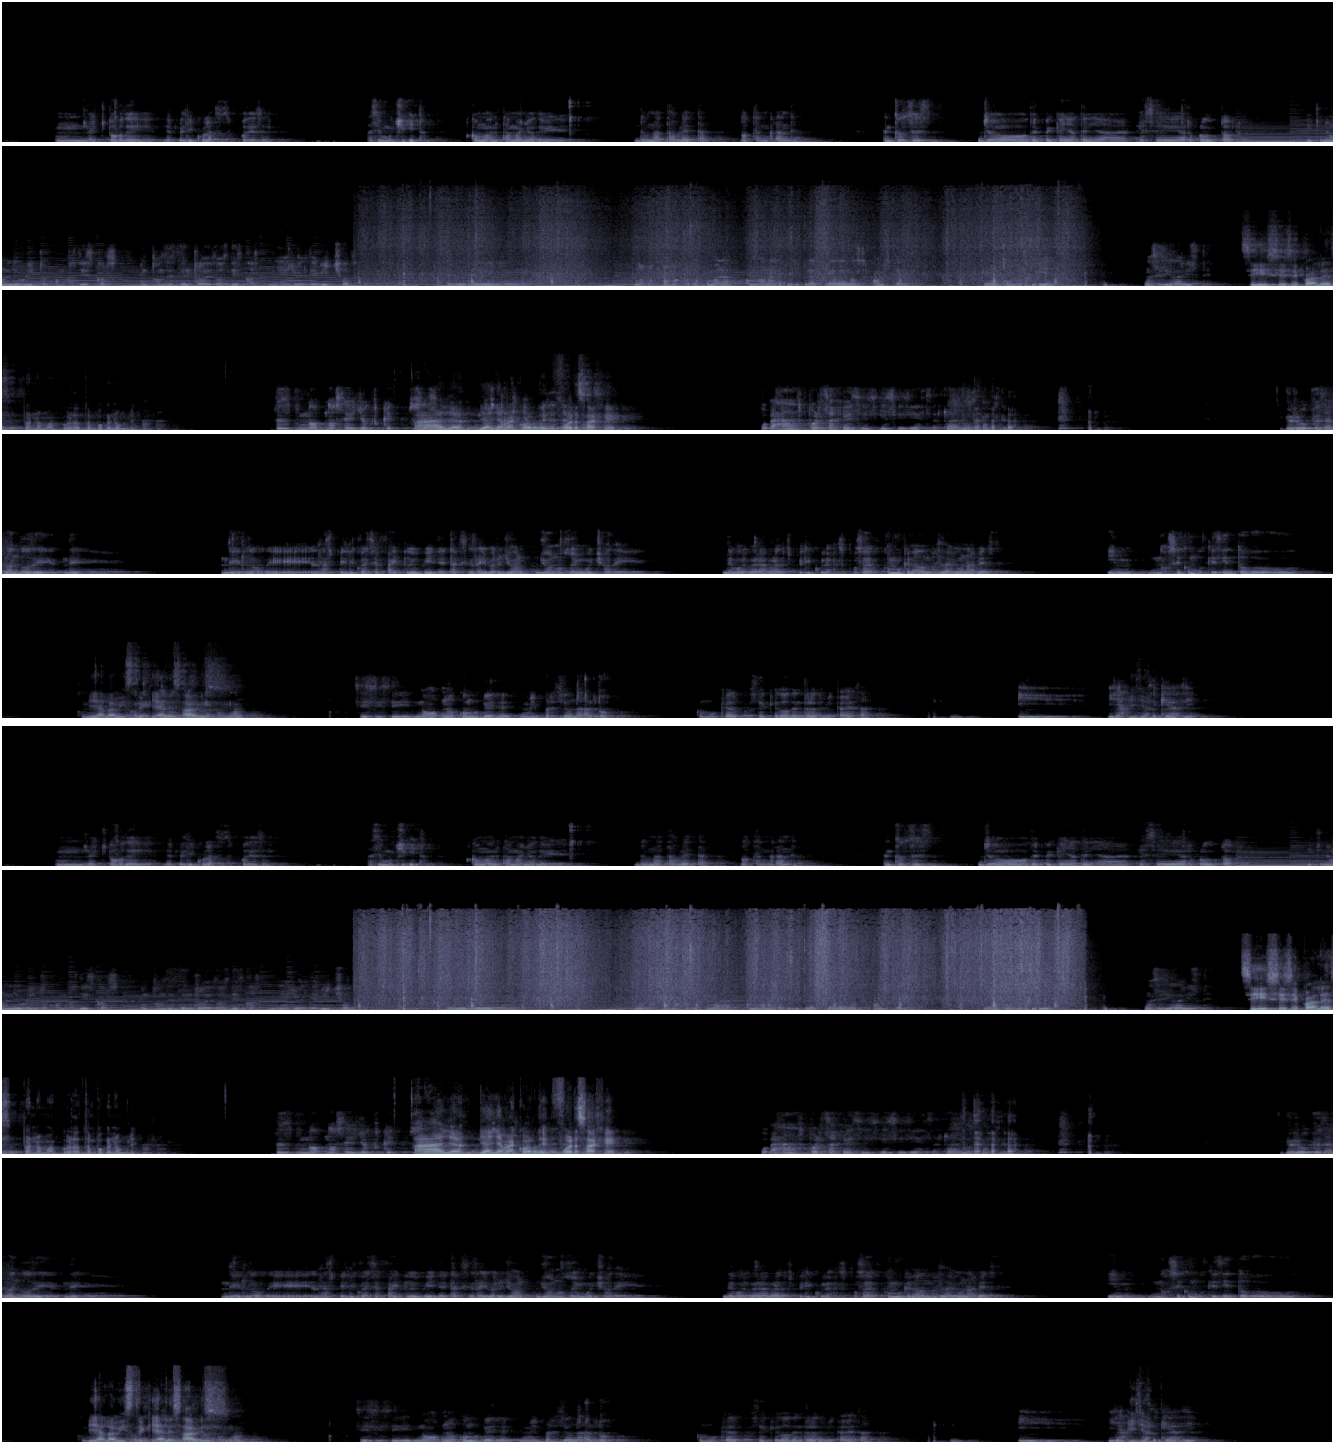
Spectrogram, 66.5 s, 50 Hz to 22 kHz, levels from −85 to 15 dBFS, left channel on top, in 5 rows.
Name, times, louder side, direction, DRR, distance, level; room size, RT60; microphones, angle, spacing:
voice 1, 0.5-2.7 3.6-4.3 4.7-5.7 6.3-7.1 7.4-8.0 8.8-9.3 9.8-12.4 13.0-16.8 17.7-18.7 19.6-22.4 23.1-23.9 24.7-25.4 28.0-28.1 29.3-31.0 31.3-32.3 34.2-36.7 37.2-37.3 39.4-41.2 42.1-46.4 47.1-49.8 51.0-52.9 54.0-54.2 54.5-55.7 56.8-59.4 60.2-62.0 63.4-64.0 64.3-65.2, left 1 dB, 85° left, 7 dB, 3.1 m, -40 dB
sound 1, 12.3-21.0, equal, 15° left, 5.6 m, -42 dB
sound 2, 16.8-24.2, right 6 dB, 75° right, 1.7 m, -36 dB
voice 2, 25.7-28.0 30.7-32.7 36.3-36.8 39.5-39.6 39.8-39.9 54.1-55.5 62.7-62.9 64.5-64.7, right 3 dB, 50° right, 7 dB, 2.1 m, -34 dB
29.0 x 15.0 x 9.4 m, 0.76 s
head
